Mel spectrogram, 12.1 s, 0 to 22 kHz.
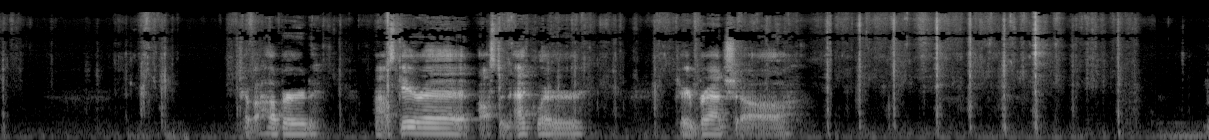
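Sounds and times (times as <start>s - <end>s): trading cards clicking: 4.9s - 11.4s.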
